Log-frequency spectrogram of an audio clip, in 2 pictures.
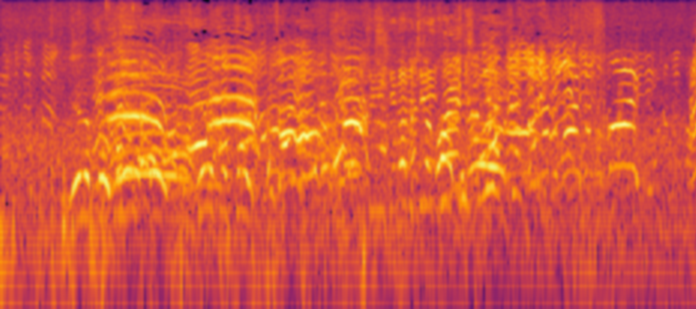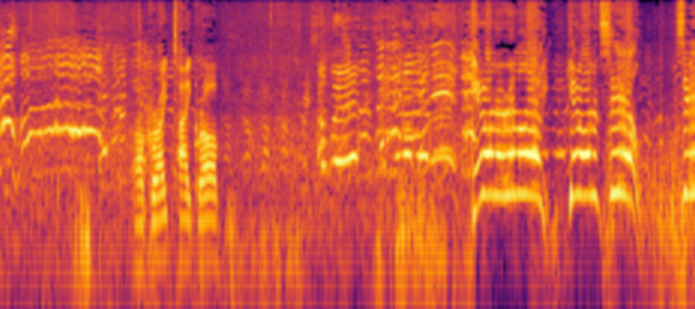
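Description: Young women shout calls to each other across an open field.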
